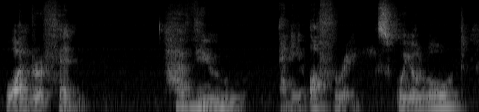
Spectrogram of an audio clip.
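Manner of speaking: lightly played lordly king; a hint of a king addressing a subject, with measured pauses; kingly. Joking lord asking Wanderer Fen for offerings, mock kingly. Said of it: "one of my kingly moods".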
